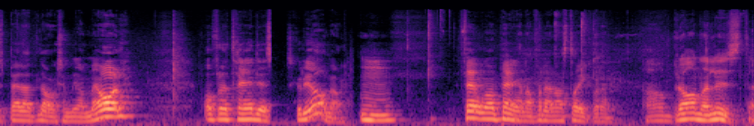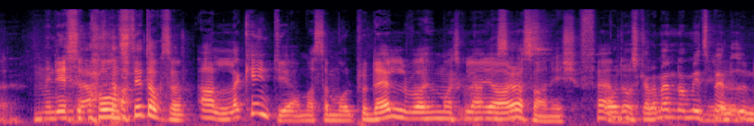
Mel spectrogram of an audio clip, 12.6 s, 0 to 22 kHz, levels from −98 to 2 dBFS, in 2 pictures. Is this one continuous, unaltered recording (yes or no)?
no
